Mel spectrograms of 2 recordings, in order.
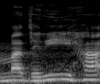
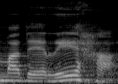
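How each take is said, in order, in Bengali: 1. r-এর পরের স্বরধ্বনিটি হ্রস্ব 'i'। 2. r-এর পরের স্বরধ্বনিটি 'e'। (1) "রয়ের নিচে আছে খারা খারাজের, এই জন্য এখানে রস্বীকার ব্যবহার করা হয়েছে" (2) "দেখেন একার দিয়ে পড়তেছি"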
